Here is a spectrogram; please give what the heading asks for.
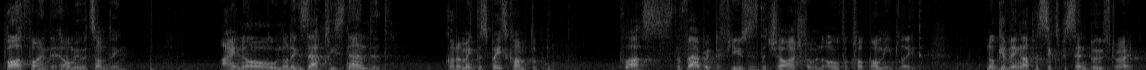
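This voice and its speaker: A man's voice: medium pitch, a little fast, fairly bright tone, slight background noise, natural voice. A man playing an easygoing, earnest crisis responder and former cop in a video game, talking in a casual, blunt, wry way. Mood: upbeat, casual. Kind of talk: video game cutscene dialogue.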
